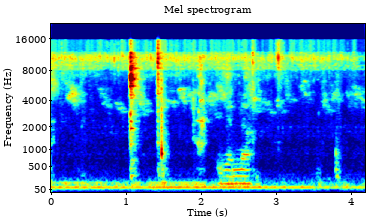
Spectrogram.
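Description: A metal fork clinks against a frying pan.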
